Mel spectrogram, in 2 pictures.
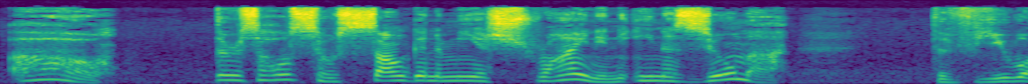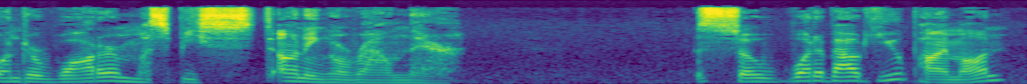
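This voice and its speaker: A woman voicing a calm, sensible young female adventurer in a video game, in a wry, measured and thoughtful way. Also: low-pitched, breathy edge, full character voice. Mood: thoughtful, curious.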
